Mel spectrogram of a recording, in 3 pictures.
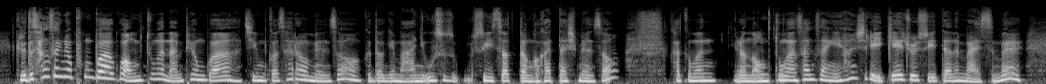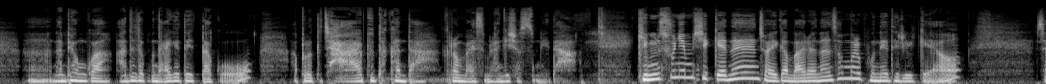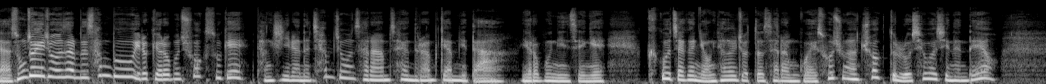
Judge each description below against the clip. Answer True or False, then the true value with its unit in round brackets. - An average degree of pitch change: False (7.0 semitones)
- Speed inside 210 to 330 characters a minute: False (365 characters per minute)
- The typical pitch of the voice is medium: True (180 Hz)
